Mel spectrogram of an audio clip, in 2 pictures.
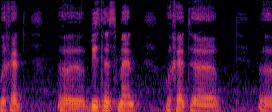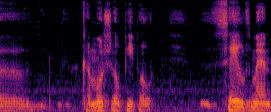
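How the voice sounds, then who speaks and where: A very slow-paced man's voice over noticeable background noise. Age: 80s+. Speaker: museum director. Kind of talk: interview answer.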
